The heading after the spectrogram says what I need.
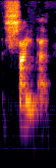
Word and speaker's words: Shynna: china key everything and of course it is pronounced china china like china but with an s okay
